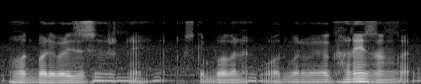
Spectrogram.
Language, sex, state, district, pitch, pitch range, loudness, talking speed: Hindi, female, Bihar, West Champaran, 110 Hz, 100-140 Hz, -21 LUFS, 170 wpm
